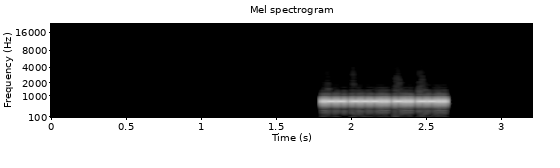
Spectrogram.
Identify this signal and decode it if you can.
Morse code, heard as a keyed tone, about 77 wpm, 700 Hz. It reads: W8DZ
